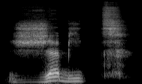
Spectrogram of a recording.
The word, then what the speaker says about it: j'habite: Donc, attention, nous allons avoir ici le J apostrophe. J'habite. Le E ne se prononce pas.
